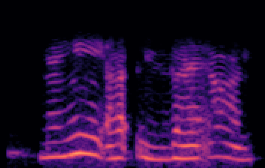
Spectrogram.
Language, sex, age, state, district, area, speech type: Urdu, female, 18-30, Uttar Pradesh, Mau, urban, conversation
